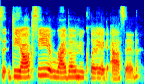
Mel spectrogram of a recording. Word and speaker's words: deoxyribonucleic acid: It's deoxyribonucleic acid. Oh, yes. Yes, Never would and I have strung those syllables together though.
